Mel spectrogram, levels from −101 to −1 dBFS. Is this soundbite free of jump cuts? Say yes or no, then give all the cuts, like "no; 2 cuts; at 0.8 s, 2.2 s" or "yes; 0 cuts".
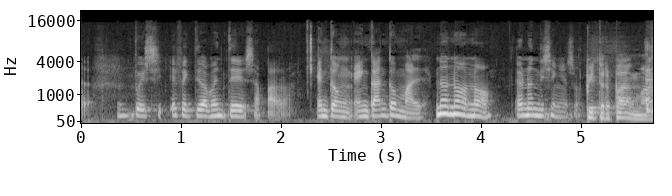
no; 1 cut; at 3.5 s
